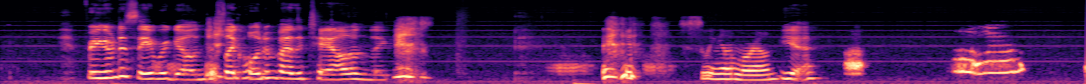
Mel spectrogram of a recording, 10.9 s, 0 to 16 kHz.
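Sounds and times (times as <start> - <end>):
laughter: 0.6 - 8.2
speech: 0.8 - 4.4, 6.0 - 8.6
cat meowing: 5.4 - 8.7, 9.5 - 10.3.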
